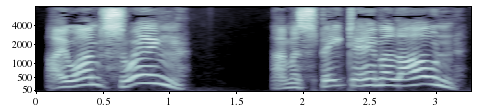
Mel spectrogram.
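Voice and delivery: demanding shout. A narrator's reading. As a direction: insist over the chaos. Mallory demanding over chaos.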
